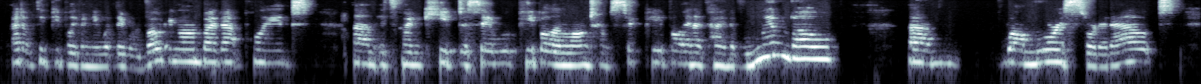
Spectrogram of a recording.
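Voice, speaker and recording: A woman with a Canadian accent, fairly high in pitch and somewhat breathy, at a moderate pace with ordinary pitch variation. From Canada. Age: 50s. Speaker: former editor and author. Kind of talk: podcast interview. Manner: halting.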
